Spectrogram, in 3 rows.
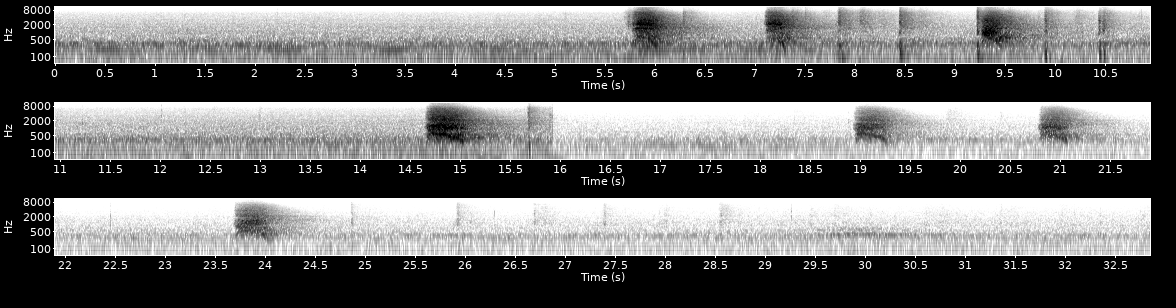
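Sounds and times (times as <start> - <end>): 
White-tailed deer snorts: 5.7 - 8.2, 9.2 - 9.9, 14.6 - 15.5, 18.9 - 19.7, 20.8 - 21.5, 23.7 - 24.5.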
